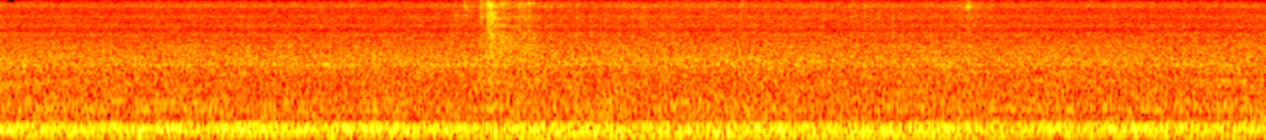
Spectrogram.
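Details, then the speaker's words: Mr. Heater Contractor Series propane forced-air heater running in a closed garage in winter: a loud, steady roar of fan and burner with a low hum, no surging or popping. Running normally. "It's loud. I mean, obviously, with things like this, with forced air units, it's going to be louder."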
